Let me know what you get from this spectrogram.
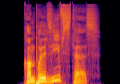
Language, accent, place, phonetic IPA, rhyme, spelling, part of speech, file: German, Germany, Berlin, [kɔmpʊlˈziːfstəs], -iːfstəs, kompulsivstes, adjective, De-kompulsivstes.ogg
- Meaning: strong/mixed nominative/accusative neuter singular superlative degree of kompulsiv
